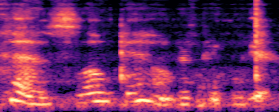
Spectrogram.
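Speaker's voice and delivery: slow, unvoiced whisper of a warning. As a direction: hiss it under your breath so nobody hears. Hissing at greedy eater.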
